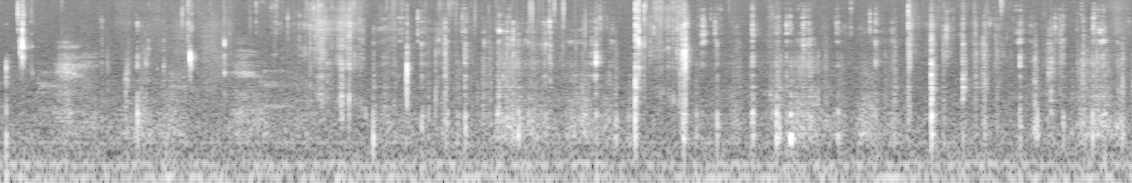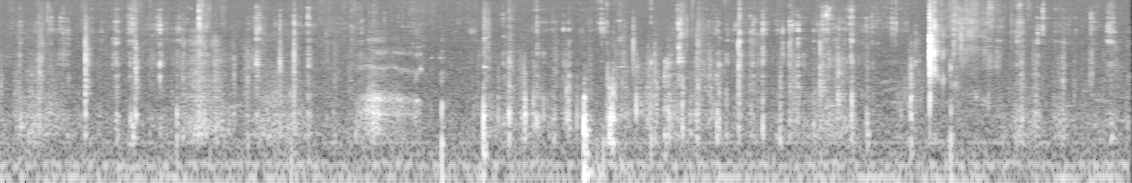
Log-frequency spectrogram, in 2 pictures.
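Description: Close-miked eating: biting and chewing with moist mouth sounds, irregular crunches and clicks, the sharpest snaps about two-thirds of the way in and again near the end.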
